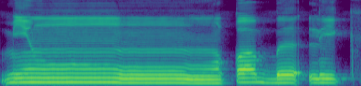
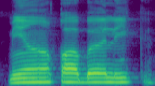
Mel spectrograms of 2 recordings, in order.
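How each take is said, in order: First: The n is held as a long nasal hum. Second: The n is short and not held. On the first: The speaker calls it right. "tapi ditahan dulu" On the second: The speaker calls it wrong. "Jangan dibaca min qablik"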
